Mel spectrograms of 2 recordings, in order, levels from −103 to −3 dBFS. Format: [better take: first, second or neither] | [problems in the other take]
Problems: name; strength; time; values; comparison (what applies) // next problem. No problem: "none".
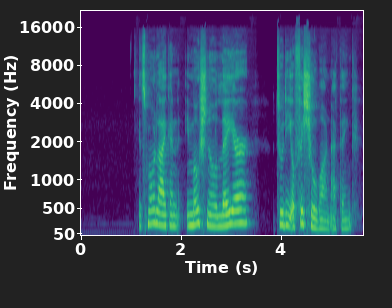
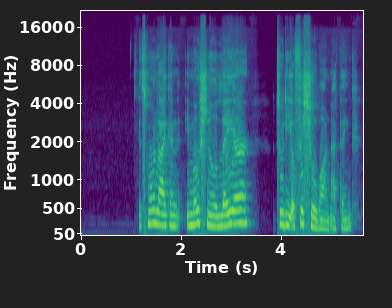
first | distortion; slight; 10 dB below the speech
